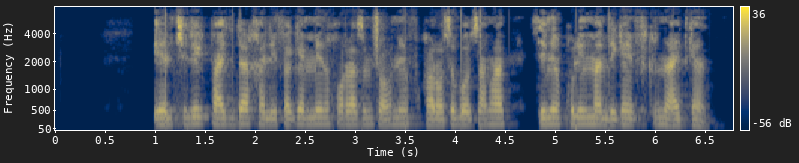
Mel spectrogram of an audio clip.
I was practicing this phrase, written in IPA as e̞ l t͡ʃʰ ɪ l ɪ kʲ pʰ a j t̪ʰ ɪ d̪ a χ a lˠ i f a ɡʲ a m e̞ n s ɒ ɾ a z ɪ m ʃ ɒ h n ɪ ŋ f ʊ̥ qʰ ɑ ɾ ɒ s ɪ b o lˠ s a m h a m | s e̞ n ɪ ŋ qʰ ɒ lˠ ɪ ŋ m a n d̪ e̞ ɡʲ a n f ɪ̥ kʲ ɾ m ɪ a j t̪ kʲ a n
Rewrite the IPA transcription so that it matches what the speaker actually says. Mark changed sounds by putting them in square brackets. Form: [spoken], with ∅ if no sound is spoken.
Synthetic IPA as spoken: e̞ l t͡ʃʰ ɪ l ɪ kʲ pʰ a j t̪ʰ ɪ d̪ a χ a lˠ i f a ɡʲ a m e̞ n [χ] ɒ ɾ a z ɪ m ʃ ɒ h n ɪ ŋ f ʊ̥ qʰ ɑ ɾ ɒ s ɪ b o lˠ s a m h a m | s e̞ n ɪ ŋ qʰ [o] lˠ ɪ ŋ m a n d̪ e̞ ɡʲ a n f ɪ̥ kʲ ɾ [n] ɪ a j t̪ kʲ a n

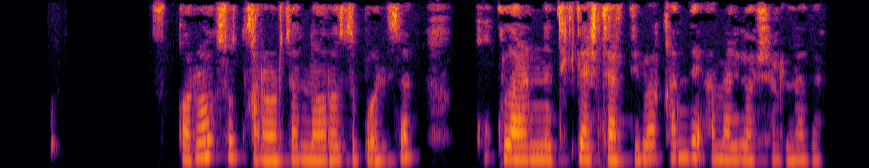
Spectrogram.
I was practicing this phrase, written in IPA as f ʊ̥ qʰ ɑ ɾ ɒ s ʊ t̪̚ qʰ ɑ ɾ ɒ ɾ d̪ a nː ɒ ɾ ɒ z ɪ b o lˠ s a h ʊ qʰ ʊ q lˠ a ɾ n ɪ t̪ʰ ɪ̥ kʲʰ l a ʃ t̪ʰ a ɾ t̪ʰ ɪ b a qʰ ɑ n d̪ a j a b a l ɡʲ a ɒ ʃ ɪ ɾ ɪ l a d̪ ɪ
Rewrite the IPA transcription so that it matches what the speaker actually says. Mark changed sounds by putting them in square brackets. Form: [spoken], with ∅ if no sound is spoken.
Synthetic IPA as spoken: f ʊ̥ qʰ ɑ ɾ ɒ s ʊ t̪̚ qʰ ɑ ɾ ɒ ɾ d̪ a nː ɒ ɾ ɒ z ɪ b o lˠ s a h ʊ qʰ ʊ q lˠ a ɾ n ɪ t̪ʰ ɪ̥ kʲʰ l a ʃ t̪ʰ a ɾ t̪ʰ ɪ b a qʰ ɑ n d̪ a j a [m] a l ɡʲ a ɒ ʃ ɪ ɾ ɪ l a d̪ ɪ

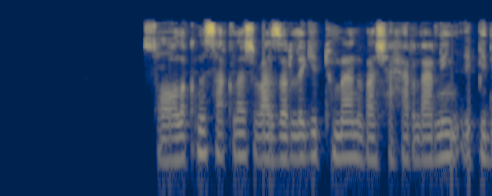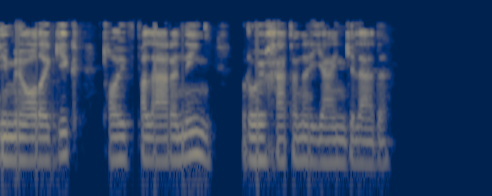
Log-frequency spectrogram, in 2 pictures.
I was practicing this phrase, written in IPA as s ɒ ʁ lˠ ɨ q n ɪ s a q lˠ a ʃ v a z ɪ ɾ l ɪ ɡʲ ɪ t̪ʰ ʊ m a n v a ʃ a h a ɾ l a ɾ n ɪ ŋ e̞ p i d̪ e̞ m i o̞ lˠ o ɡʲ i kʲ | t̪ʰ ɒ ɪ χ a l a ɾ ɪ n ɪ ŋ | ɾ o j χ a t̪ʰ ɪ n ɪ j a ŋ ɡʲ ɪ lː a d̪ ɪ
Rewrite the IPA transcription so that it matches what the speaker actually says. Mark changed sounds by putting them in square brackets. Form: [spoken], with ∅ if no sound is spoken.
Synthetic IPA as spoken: s ɒ ʁ lˠ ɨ q n ɪ s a q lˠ a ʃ v a z ɪ ɾ l ɪ ɡʲ ɪ t̪ʰ ʊ m a n v a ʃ a h a ɾ l a ɾ n ɪ ŋ e̞ p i d̪ e̞ m i o̞ lˠ o ɡʲ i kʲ | t̪ʰ ɒ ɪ [f] a l a ɾ ɪ n ɪ ŋ | ɾ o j χ a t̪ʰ ɪ n ɪ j a ŋ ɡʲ ɪ [l] a d̪ ɪ

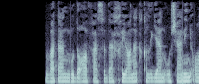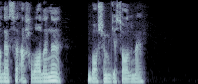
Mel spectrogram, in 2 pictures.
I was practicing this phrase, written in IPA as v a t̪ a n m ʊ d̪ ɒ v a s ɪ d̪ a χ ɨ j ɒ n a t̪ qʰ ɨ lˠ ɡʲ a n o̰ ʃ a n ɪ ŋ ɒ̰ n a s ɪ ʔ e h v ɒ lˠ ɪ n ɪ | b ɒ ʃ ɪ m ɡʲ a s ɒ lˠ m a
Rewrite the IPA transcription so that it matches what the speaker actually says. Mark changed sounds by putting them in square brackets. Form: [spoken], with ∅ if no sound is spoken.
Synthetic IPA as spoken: v a t̪ a n m ʊ d̪ ɒ [f] a s ɪ d̪ a χ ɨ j ɒ n a t̪ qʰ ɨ lˠ ɡʲ a n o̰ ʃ a n ɪ ŋ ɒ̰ n a s ɪ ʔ [a] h v ɒ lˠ ɪ n ɪ | b ɒ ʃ ɪ m ɡʲ a s ɒ lˠ m a

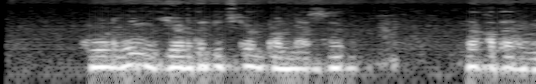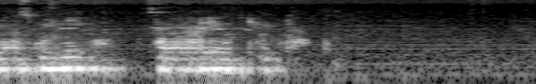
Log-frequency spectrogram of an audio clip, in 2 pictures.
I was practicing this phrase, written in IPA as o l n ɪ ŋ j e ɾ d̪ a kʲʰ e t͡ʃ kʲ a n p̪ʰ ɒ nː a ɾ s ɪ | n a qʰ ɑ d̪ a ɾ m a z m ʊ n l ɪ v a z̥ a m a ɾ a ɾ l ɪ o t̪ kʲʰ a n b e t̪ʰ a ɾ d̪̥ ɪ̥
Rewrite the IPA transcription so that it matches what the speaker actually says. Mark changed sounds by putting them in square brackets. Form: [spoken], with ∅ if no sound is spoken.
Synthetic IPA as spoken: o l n ɪ ŋ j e ɾ d̪ a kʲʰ e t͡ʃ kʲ a n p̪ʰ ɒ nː a [∅] s ɪ | n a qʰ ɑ d̪ a ɾ m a z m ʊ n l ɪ v a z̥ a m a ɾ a ɾ l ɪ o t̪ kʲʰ a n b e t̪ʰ a ɾ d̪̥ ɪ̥

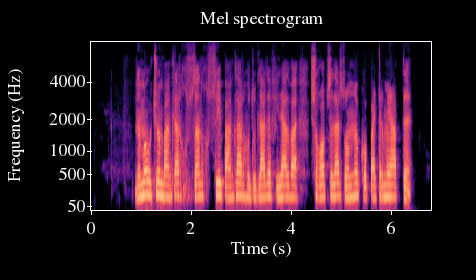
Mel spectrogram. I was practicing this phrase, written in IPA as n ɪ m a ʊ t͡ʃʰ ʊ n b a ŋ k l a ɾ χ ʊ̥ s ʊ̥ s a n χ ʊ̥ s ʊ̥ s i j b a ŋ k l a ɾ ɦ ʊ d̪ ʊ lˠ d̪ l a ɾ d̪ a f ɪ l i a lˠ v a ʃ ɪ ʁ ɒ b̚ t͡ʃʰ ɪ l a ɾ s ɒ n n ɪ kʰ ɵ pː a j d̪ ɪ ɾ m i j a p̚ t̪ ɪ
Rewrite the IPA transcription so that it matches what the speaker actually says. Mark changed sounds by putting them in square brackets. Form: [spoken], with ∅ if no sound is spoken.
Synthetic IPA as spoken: n ɪ m a ʊ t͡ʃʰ ʊ n b a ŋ k l a ɾ χ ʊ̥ s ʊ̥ s a n χ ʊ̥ s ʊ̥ s i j b a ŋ k l a ɾ ɦ ʊ d̪ ʊ [∅] d̪ l a ɾ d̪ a f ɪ l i a lˠ v a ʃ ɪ ʁ ɒ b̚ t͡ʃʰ ɪ l a ɾ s ɒ n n ɪ kʰ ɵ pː a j [t̪] ɪ ɾ m [a] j a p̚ t̪ ɪ

